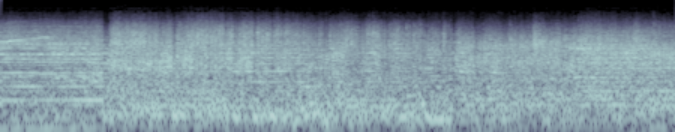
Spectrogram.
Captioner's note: crash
